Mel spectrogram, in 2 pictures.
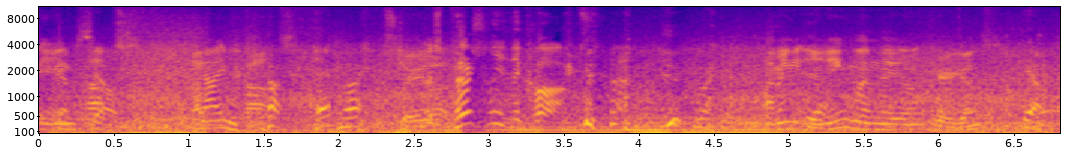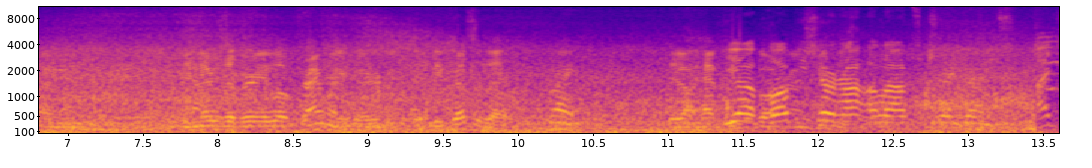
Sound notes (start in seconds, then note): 3.3 laughing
